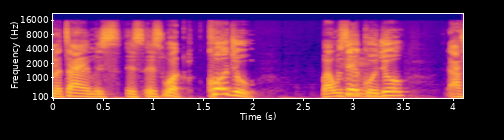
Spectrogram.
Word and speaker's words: Kojo: Maroons once upon a time is is what kojo that's how I pronounce it you know and the kwamis and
